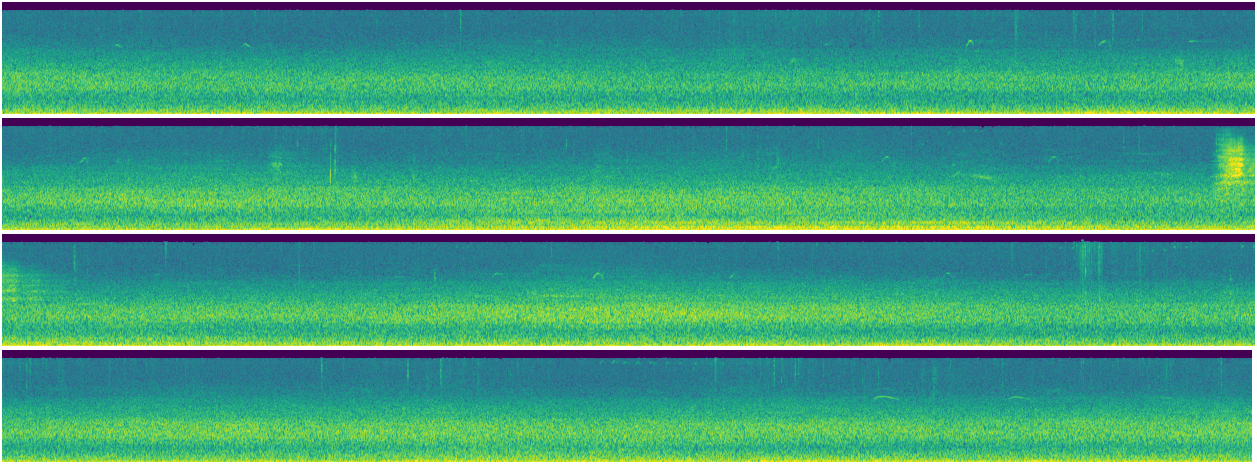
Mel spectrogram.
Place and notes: Vilvorde, Belgique - Highway overpass
The famous highway overpass called 'viaduc de Vilvorde' or 'viaduct van vilvoorde'. Recorded below the bridge, it's a very-very-very depressive place, especially by winter.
